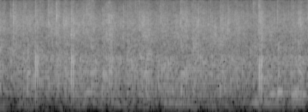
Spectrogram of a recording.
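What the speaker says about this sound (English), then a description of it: "If we can please give them a round of applause." Steady audience applause fills the room at a school academic awards ceremony, with some voices speaking over it throughout.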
